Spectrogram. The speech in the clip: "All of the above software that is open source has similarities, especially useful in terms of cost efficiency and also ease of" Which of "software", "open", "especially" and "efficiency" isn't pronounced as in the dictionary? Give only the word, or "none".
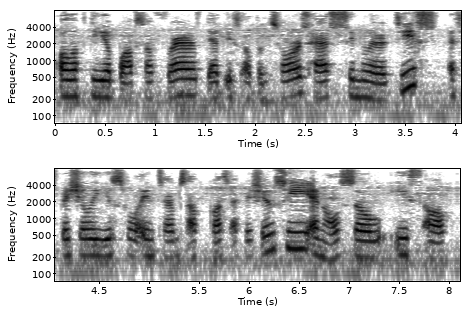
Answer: none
